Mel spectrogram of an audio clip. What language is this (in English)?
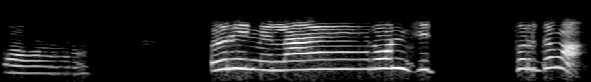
Bodo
